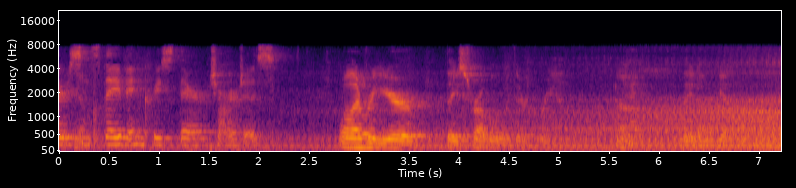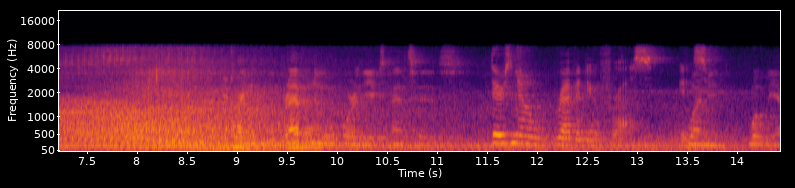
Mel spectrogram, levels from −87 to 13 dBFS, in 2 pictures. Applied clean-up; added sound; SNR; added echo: none; Motorcycle; 1 dB; none.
